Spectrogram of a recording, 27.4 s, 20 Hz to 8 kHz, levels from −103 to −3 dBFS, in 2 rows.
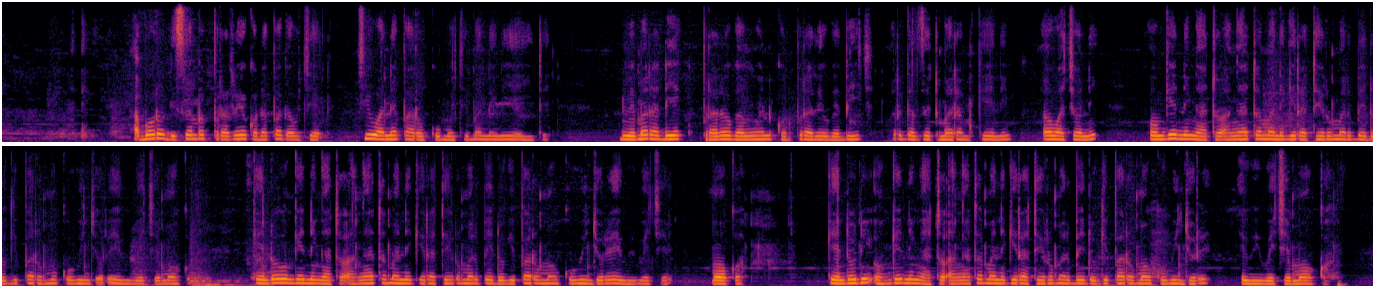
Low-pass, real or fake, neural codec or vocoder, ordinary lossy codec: none; real; none; none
